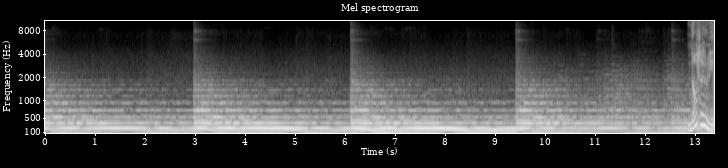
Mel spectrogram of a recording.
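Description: Notre Dame cathedral's great bell, pitched in F sharp, tolls three times at even intervals, each deep strike ringing out into a long humming decay under a continuous low drone.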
